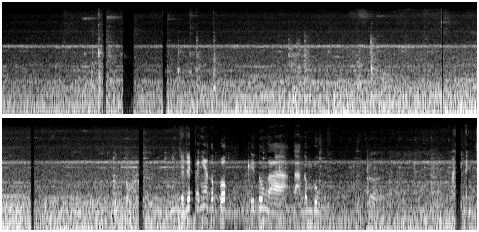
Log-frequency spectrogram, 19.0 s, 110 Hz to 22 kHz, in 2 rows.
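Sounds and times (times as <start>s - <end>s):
high-pitched whine: 0.0s - 19.0s
machinery rumbling: 0.0s - 19.0s.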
